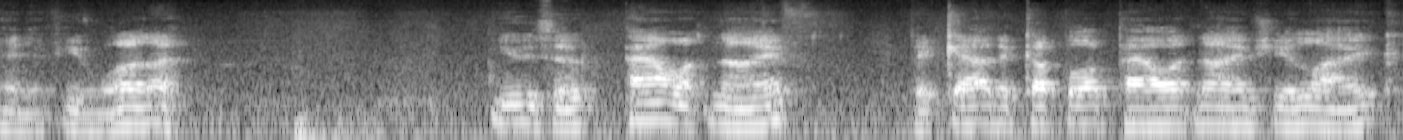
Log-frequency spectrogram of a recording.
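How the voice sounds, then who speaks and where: Fairly slow, relaxed speech in a Midwestern US accent, with fairly even intonation. There is audible room echo and noticeable background noise. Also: man. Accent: US Midwest. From rural Kansas. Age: 60s. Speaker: landscape painter. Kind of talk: painting tutorial. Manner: relaxed, conversational.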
